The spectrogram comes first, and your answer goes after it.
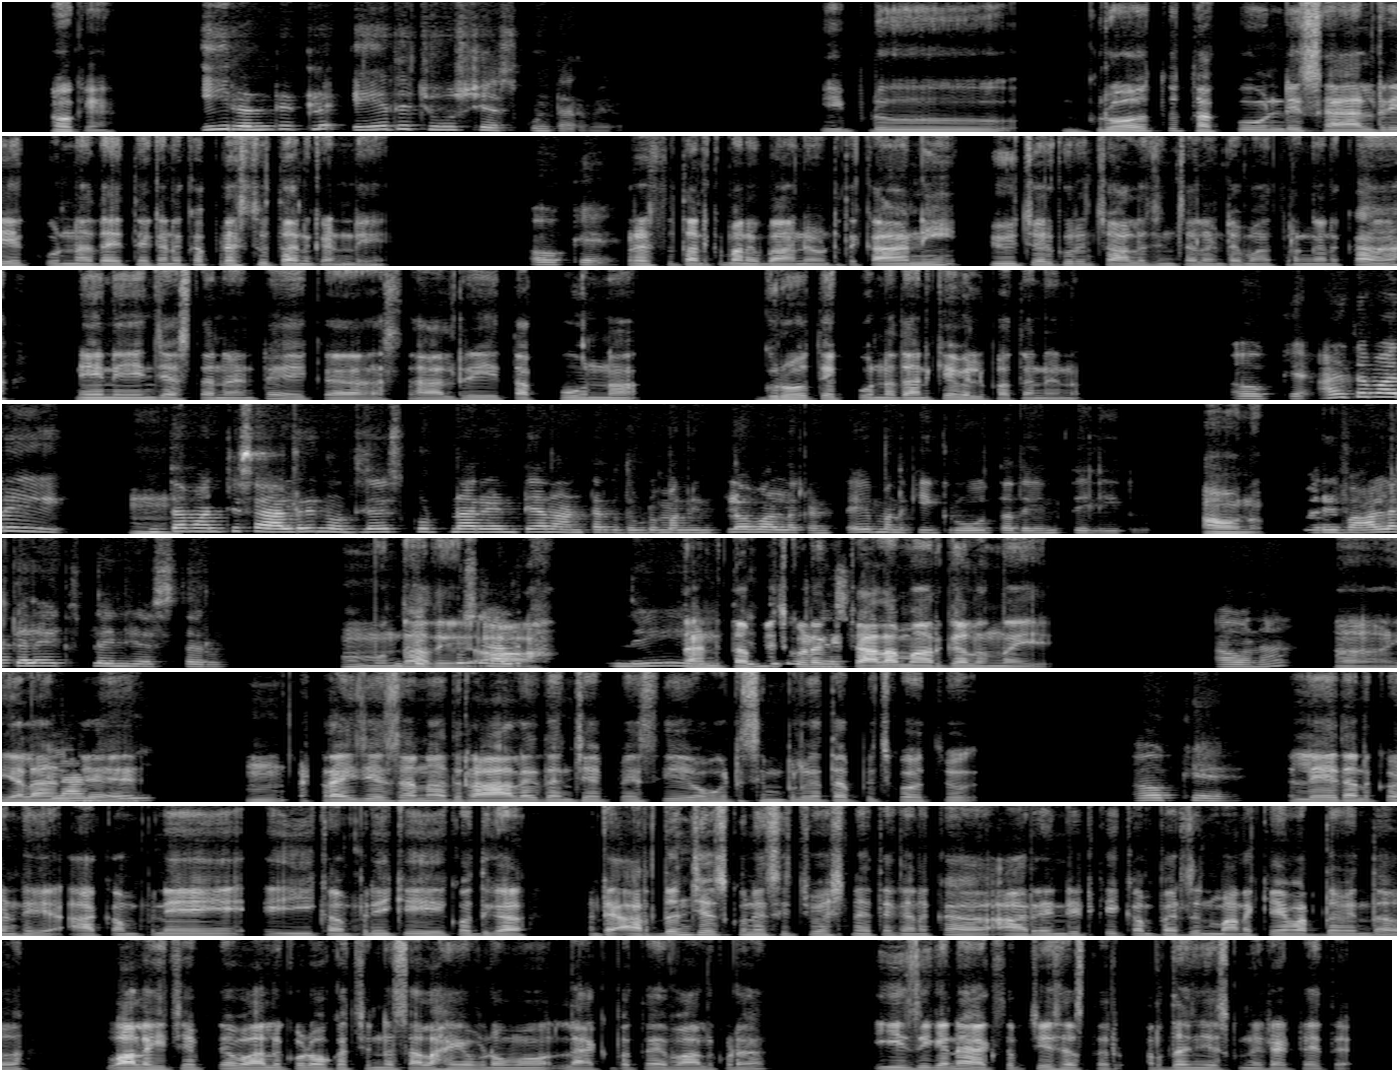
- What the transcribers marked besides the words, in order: in English: "చూస్"; drawn out: "ఇప్పుడూ"; in English: "గ్రోత్"; in English: "సాలరీ"; in English: "ఫ్యూచర్"; in English: "సాలరీ"; tapping; in English: "గ్రోత్"; in English: "సాలరీ‌ని"; in English: "గ్రోత్"; in English: "ఎక్స్‌ప్లెయిన్"; in English: "సాలరీ"; in English: "ట్రై"; in English: "సింపుల్‌గా"; in English: "కంపెనీ"; in English: "కంపెనీ‌కి"; in English: "సిచ్యువేషన్"; in English: "కంపారిజన్"; in English: "ఈజీగానే యాక్సెప్ట్"
- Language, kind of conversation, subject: Telugu, podcast, రెండు ఆఫర్లలో ఒకదాన్నే ఎంపిక చేయాల్సి వస్తే ఎలా నిర్ణయం తీసుకుంటారు?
